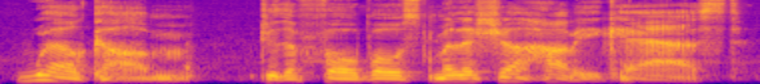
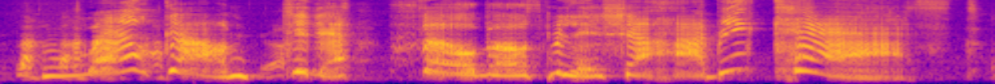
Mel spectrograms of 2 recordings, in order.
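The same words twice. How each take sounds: First: It is said in his natural voice. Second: It is said in a little doll's voice.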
